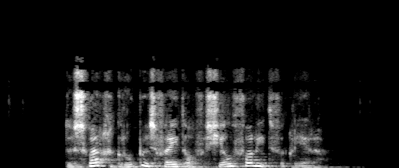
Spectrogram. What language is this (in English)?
Western Frisian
